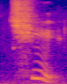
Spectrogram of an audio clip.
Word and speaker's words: qu: When you see QU, it's always pronounced as chu.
